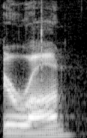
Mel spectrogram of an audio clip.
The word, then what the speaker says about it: Iran: It's not pronounced Iran, it's pronounced Iran.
